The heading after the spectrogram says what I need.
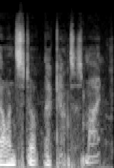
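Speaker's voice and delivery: whispering under breath. A player's character claims the kill, whispering under breath. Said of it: "I whisper under my breath".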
